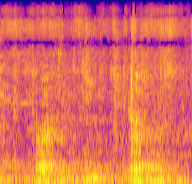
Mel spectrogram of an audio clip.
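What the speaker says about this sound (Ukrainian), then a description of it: "Трошки свині щось свариться десь один на одного" Pigs squabbling in a pigsty heated by a wood stove: a couple of close, rough grunts and squeals over a continuous noisy barn background.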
